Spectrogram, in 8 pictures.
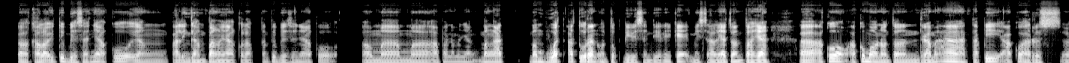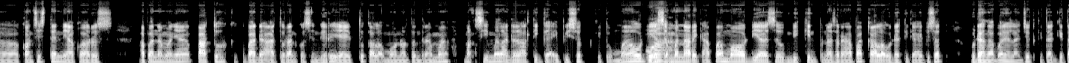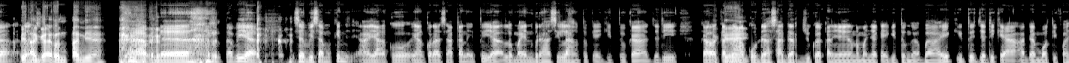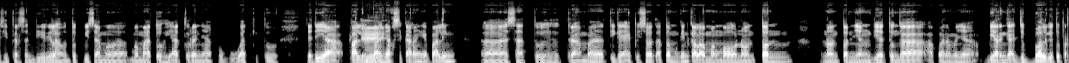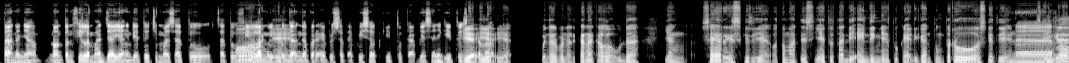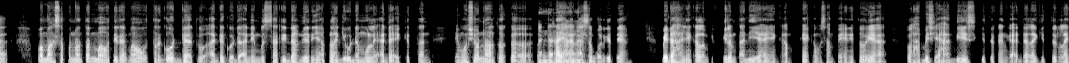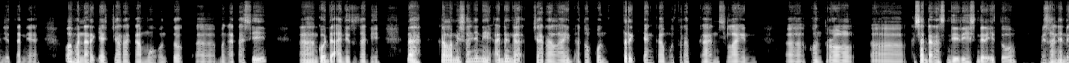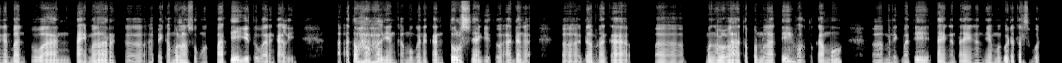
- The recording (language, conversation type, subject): Indonesian, podcast, Pernah nggak aplikasi bikin kamu malah nunda kerja?
- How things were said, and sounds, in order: chuckle; in English: "series"; "gitu" said as "gisu"; in English: "ending-nya"; in English: "timer"; in English: "tools-nya"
